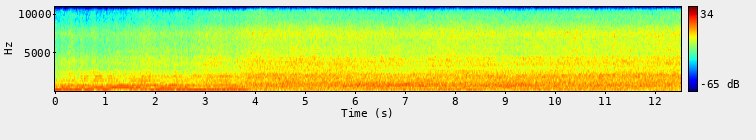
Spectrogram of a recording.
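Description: A WAP4 electric locomotive's horn sounds as it speeds past at about 90 km/h, its pitch already dropped as it goes by, and stops about four seconds in. The passenger coaches then rush and rattle past steadily, and a fainter horn tone comes back about six seconds in for several seconds.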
